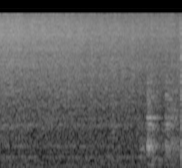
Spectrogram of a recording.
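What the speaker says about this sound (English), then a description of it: "Now our pan is nice and hot, so it's sizzling." A peanut butter and banana sandwich sizzles steadily in a hot pan, a soft continuous frying hiss with a couple of brief louder crackles near the end.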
